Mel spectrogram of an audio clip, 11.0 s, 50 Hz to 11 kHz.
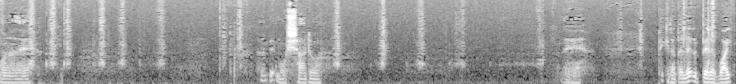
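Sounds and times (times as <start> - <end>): palette knife scraping canvas: 10.0 - 11.0.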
